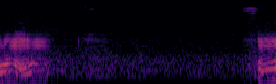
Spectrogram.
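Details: Pug asleep on a sofa snoring indoors: a short rumbling snore at the start, a quiet pause, then the next snore beginning at the end; soft room hiss between.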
